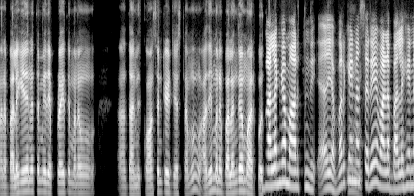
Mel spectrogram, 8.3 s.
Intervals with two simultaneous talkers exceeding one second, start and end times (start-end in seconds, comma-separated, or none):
none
